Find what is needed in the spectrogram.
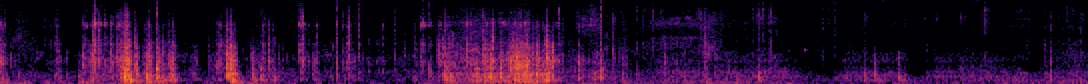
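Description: Handling noise of fishing gear in a plastic kayak: a few sharp knocks and clicks in the first couple of seconds, a longer scraping rustle around the middle, then quieter scattered rustles.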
